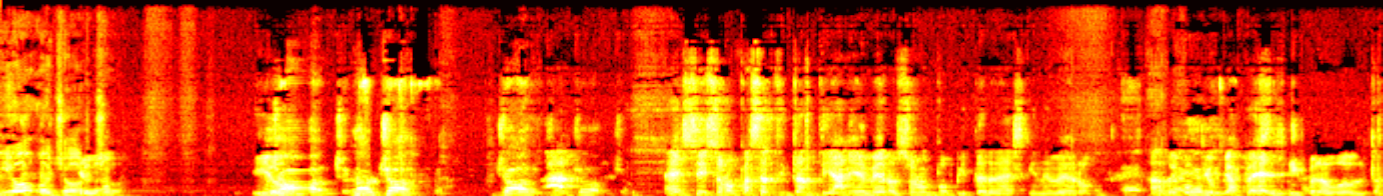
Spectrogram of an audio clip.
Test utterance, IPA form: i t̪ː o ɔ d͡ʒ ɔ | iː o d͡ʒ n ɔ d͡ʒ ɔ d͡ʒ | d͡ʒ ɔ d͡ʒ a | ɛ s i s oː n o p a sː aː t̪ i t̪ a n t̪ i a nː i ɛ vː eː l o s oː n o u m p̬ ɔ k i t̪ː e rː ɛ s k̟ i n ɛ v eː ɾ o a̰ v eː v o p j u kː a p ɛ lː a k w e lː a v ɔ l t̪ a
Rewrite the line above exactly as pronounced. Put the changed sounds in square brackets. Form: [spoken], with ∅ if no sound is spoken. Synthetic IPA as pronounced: i [∅] o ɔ d͡ʒ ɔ | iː o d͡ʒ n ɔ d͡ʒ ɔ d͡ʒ | d͡ʒ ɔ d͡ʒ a | ɛ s i s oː n o p a sː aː t̪ i t̪ a n t̪ i a nː i ɛ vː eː [ɾ] o s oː n o u m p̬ ɔ [p] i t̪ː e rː ɛ s k̟ i n ɛ v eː ɾ o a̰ v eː v o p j u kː a p ɛ lː [i] k w e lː a v ɔ l t̪ a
